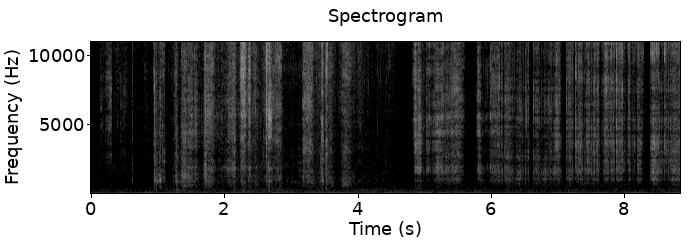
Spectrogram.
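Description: A stiff black-bristle brush is brushed across the surface of a hollow brown corrugated cardboard box, close up. Repeated dry, scratchy strokes come in bright, hissing bursts over a steady low rumble, at an even level throughout.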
